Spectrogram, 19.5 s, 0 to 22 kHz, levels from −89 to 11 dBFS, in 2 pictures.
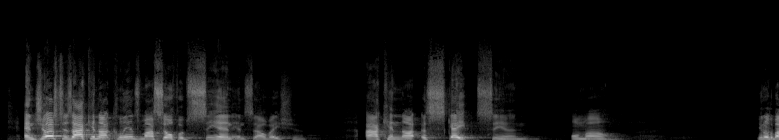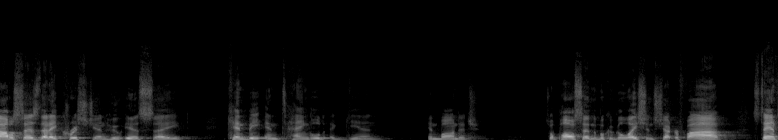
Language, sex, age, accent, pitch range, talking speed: English, male, 50-69, American, 155-220 Hz, 145 wpm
